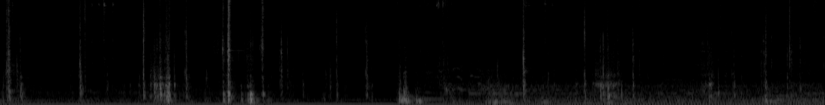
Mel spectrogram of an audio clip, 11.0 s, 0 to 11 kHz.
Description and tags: Audi A3 ignition start internal
start, Audi, internal, A3, ignition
